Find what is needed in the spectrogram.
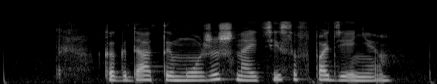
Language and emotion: Russian, neutral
